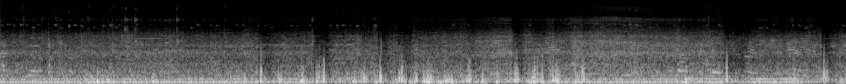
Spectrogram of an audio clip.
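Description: Road and engine noise heard from inside a moving car's cabin: a steady low hum, with denser irregular noise in the middle few seconds.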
